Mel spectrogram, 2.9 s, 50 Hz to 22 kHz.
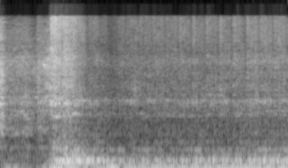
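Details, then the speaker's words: Chevy K5 Blazer, carbureted, fresh from the shop with transmission installed, first cold start after three pedal pumps: brief crank, catches instantly, flares and settles into a steady deep idle; healthy. "Start right up, man. That's like a brand new car."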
